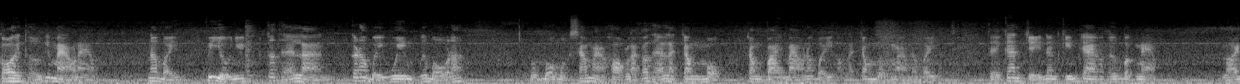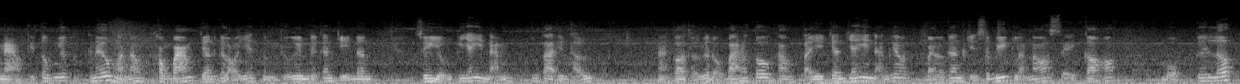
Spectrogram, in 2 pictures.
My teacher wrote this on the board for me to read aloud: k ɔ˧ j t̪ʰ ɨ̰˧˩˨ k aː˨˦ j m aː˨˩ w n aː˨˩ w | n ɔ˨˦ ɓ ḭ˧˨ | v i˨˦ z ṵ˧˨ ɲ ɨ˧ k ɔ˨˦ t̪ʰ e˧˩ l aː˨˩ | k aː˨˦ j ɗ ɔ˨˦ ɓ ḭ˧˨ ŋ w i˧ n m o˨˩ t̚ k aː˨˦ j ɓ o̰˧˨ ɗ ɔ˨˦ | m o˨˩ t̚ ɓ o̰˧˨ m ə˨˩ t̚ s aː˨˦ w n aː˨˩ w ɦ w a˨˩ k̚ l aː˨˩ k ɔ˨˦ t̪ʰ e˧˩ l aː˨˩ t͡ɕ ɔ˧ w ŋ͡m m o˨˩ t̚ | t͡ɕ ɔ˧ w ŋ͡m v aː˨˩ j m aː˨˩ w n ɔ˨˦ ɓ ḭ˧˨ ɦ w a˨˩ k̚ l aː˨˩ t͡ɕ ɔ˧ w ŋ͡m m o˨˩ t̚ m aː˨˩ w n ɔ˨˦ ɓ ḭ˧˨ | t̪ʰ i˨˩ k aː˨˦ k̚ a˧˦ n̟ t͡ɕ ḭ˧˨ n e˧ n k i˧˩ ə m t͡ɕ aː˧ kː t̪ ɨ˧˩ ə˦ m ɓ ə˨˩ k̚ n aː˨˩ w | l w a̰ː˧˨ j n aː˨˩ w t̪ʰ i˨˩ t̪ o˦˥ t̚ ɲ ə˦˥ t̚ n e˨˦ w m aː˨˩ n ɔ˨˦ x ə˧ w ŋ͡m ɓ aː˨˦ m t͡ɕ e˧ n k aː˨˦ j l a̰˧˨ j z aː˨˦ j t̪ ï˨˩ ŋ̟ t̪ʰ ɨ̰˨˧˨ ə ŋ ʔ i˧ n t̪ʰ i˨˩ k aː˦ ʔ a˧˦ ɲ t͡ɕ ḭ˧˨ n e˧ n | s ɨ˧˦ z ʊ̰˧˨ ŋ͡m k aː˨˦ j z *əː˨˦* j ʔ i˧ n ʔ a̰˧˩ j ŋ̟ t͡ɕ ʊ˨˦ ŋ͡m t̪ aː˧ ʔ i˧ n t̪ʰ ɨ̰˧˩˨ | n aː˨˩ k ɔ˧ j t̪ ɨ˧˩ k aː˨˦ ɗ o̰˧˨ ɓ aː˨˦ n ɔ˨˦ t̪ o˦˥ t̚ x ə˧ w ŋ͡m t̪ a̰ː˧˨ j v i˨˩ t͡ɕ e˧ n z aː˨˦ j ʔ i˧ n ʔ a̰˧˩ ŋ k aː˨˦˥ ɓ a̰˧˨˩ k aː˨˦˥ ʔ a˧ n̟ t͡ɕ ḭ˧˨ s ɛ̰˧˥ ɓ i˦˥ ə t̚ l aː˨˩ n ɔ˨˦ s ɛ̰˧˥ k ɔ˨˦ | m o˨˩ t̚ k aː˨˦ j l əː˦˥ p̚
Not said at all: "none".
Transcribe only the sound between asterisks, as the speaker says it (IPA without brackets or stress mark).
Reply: aː˨˦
